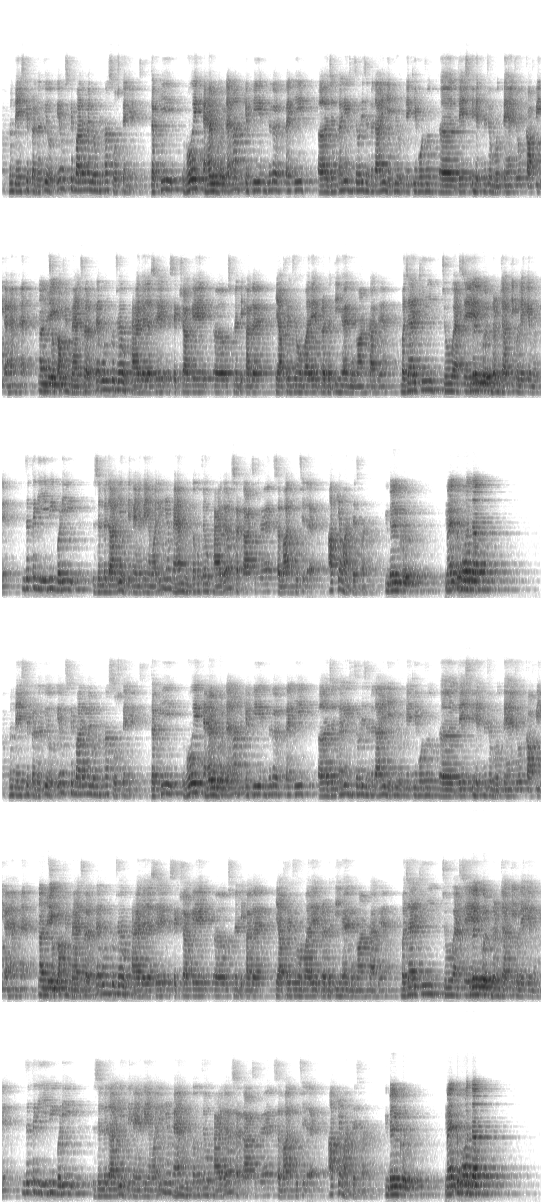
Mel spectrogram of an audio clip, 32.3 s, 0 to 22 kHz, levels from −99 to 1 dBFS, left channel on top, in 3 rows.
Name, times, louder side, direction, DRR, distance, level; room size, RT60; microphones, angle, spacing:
voice 1, 0.1-2.7 3.0-6.0 6.3-11.3 11.6-16.0 16.3-18.5 18.8-21.7 22.0-27.8 28.1-28.9, left 2 dB, 20° left, 0 dB, 0.3 m, -30 dB
voice 2, 4.1-4.5 11.5-11.9 20.1-20.5 29.2-29.7 30.4-31.0, right 1 dB, 50° right, -2 dB, 1.2 m, -23 dB
7.4 x 6.4 x 2.3 m, 1.2 s
head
